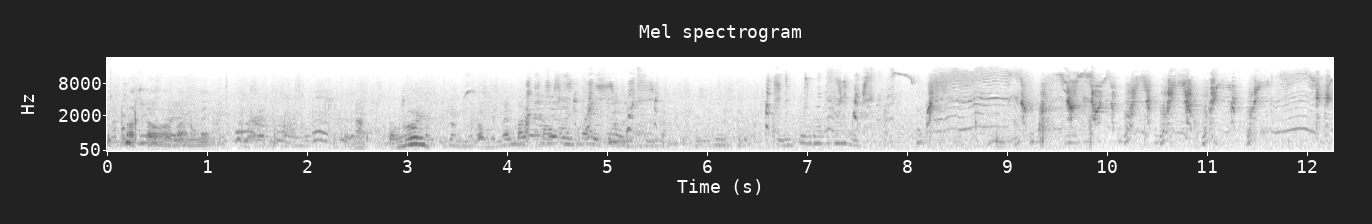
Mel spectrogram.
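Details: Baby monkey Leo, hungry and begging its mother for milk, gives high-pitched arched cries and squeals that grow louder and more frequent in the second half, over human talking at the start.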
